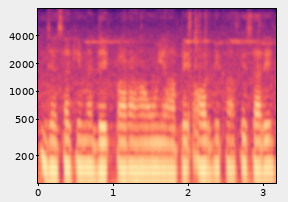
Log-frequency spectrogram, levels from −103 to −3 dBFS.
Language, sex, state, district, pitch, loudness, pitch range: Hindi, male, Chhattisgarh, Raipur, 145 Hz, -14 LUFS, 140-145 Hz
